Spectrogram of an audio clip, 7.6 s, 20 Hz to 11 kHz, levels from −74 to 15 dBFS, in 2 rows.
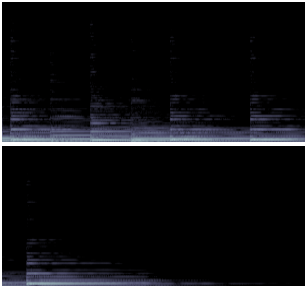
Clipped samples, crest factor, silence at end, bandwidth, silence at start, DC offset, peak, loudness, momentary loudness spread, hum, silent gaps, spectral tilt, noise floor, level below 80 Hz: under 0.1%; 14 dB; 1.95 s; 3.9 kHz; 0 s; under 0.1%; -10 dBFS; -23 LUFS; 14 LU; none; none; -11 dB/octave; -78 dBFS; -60 dBFS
